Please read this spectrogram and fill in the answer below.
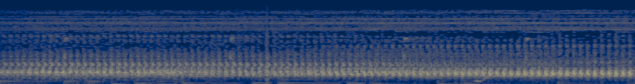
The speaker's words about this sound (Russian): Это дизельный моторчик работает, ребят, я вот понял. Маленькая лодочка, дизельный моторчик работает.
